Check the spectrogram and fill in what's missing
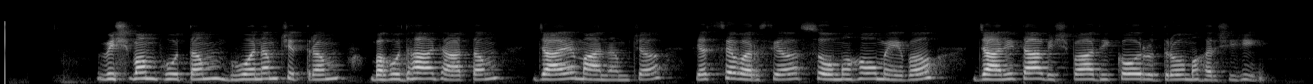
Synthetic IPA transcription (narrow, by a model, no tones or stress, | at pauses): ʋiʃʋɐmbʱuːt̪ɐmbʱuʋɐnɐmt͡ʃit̪ɾɐmbɐɦud̪ʱaːd͡ʒaːt̪ɐm | d͡ʒaːjɐmaːnɐmt͡ʃɐ | jɐtsjɐʋɐɾsjɐsoːmɐɦoːmeːʋɐ | d͡ʒaːnit̪aːʋiʃʋaːd̪ʱikoːɾud̪ɾoːmɐɦɐɾʃiɦi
